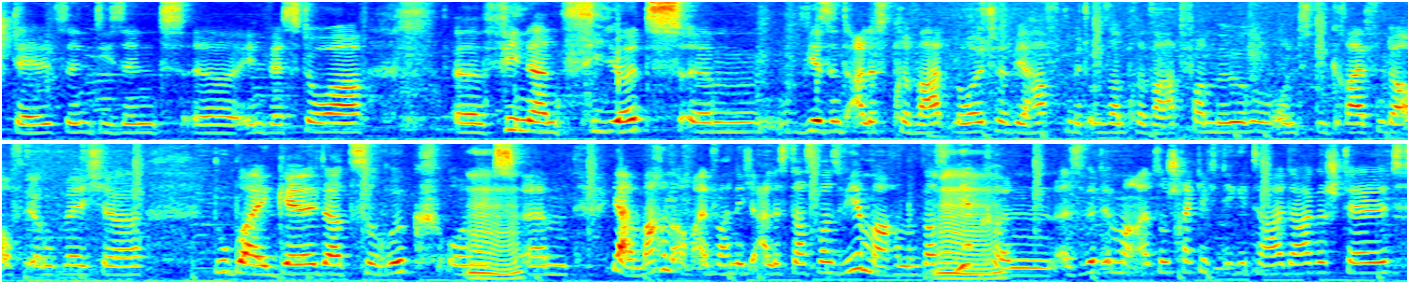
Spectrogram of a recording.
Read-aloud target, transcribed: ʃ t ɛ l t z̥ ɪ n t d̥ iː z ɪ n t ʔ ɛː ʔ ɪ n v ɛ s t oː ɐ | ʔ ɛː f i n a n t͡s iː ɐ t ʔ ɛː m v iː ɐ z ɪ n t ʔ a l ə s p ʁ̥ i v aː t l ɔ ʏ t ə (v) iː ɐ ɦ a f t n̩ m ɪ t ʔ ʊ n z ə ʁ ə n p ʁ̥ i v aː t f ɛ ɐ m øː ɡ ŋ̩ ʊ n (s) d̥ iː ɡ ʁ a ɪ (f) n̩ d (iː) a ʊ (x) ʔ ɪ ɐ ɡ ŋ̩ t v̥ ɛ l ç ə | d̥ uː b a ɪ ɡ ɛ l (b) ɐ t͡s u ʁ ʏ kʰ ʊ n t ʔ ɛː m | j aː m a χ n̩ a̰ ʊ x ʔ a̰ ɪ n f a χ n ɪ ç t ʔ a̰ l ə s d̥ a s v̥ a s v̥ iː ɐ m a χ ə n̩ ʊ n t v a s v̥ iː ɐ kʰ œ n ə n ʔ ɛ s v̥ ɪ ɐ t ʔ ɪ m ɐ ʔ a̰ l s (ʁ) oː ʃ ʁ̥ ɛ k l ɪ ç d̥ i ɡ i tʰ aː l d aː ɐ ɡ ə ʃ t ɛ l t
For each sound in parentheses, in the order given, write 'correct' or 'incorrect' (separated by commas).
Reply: correct, incorrect, correct, incorrect, incorrect, incorrect, incorrect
